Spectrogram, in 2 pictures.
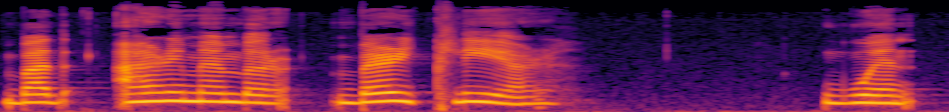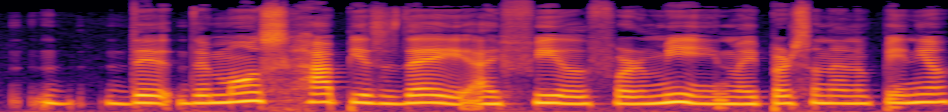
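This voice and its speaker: A woman's fairly high voice in a Colombian accent, monotone and flat, with a dry, close sound and no echo. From Colombia, Nariño. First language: Spanish. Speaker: guest from abroad. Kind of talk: casual interview.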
